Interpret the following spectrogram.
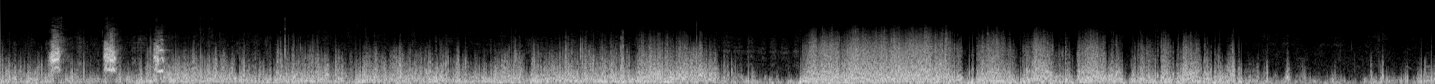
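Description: A dog barking three times in quick succession about half a second in, over wind on the microphone, which swells again around the eighth second.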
